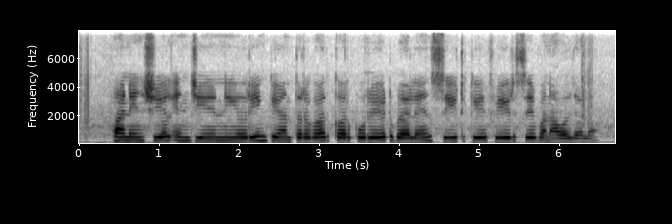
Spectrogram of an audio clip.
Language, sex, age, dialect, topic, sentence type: Bhojpuri, female, 18-24, Southern / Standard, banking, statement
